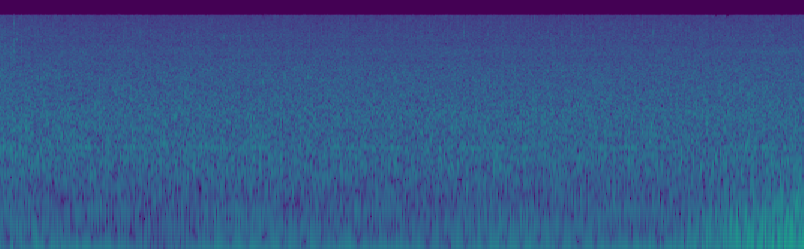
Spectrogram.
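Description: Steady rush of a heavy column of pouring water, with a low steady machine hum underneath.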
